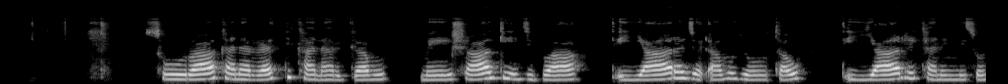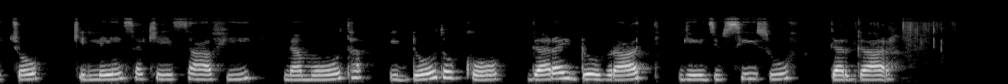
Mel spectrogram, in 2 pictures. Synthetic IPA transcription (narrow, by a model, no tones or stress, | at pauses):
suːɾaːkɐnɐrːɐt̪ːɪkɐnɐɾɡɐmʊ | me̞ːʃaːɡe̞ːd͡ʒɪbaː | t̪ʼɪjːaːɾɐd͡ʒɛᶑɐmʊjo̞ːt̪ɐʔʊ | t̪ʼɪjːaːrːɪkɐnɪnːɪsɔt͡ʃːɐʔʊ | kʼɪlːe̞ːnsɐkʰe̞ːsːaːfɪ | nɐmo̞ːt̪ɐ | ɪd̪ːo̞ːt̪ɔkʰːoː | ɡɐɾɐɪd̪ːo̞ːbɪɾaːt̪ːɪ̥ | ɡe̞ːd͡ʒɪbsiːsuːf | ɡ̥ɐɾɡaːɾɐ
